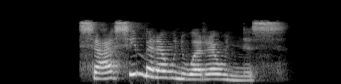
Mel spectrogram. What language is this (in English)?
Kabyle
